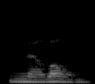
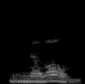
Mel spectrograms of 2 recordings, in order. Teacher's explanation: You got to put the accent on the second syllable, melon. There's two L's in there, as of almost, like there's no exception.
